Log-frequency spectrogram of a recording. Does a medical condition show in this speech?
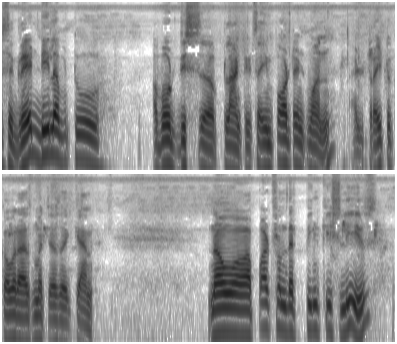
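No.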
